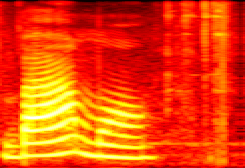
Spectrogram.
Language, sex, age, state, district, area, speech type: Odia, female, 30-45, Odisha, Balasore, rural, read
